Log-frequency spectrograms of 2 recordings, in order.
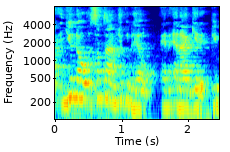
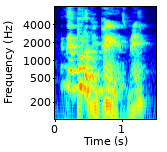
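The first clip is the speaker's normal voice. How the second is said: firm, stern, fatherly voice; 3 dB louder than usual. Retelling how Clayton English talks in dad mode, Clayton English's dad voice. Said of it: "he had to have the dad voice".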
